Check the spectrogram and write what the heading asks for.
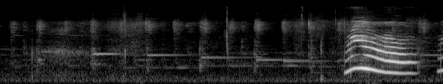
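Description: A cat meows once near the end, a loud call that rises and then falls in pitch. Before it there is faint background music, a few thin notes, and small clicks.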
